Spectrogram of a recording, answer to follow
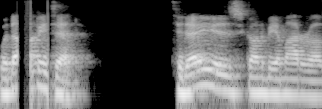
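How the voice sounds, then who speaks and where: Somewhat breathy, the voice has a dark, mellow tone. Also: man. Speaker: online coach. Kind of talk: webinar presentation. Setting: pre-recorded online event. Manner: fast; energetic.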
